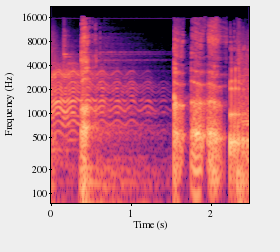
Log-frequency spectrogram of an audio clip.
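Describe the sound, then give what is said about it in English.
A long, drawn-out belch rumbles for over a second, followed by a few shorter, choppy burps in quick succession, loud. “So your body gets rid of it by sending it back up the way it came.”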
